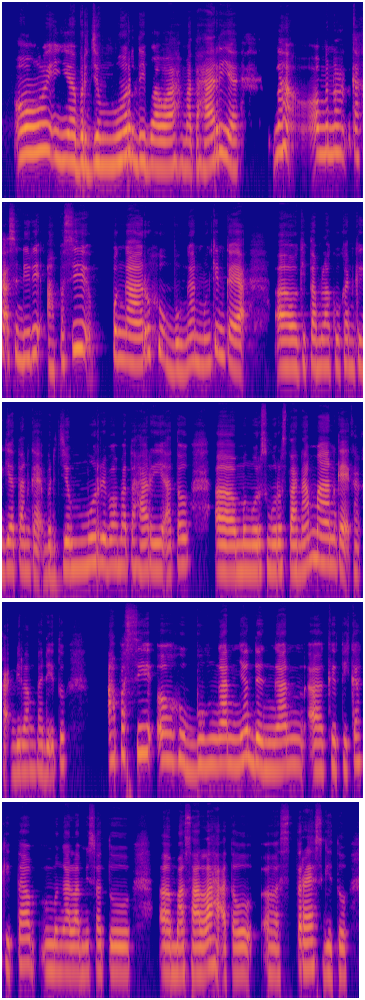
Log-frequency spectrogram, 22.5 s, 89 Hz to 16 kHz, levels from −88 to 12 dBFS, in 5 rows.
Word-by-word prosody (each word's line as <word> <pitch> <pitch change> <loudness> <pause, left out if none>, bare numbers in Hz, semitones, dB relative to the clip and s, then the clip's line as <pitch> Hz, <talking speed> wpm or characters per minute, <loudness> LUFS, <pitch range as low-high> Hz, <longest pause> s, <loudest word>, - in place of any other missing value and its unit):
Oh 295 +4 +7
iya 245 -6 +2
berjemur 225 +4 +4
di 230 -1 0
bawah 205 0 +3
matahari 210 +6 +1
ya? - - -8 0.5
Nah, 305 +1 +2 0.2
eee, 285 - +4
menurut 295 -1 0
Kakak 275 -1 0
sendiri 270 +1 -3
apa 200 +2 -7
sih 325 +8 +3 0.3
pengaruh 245 0 +3
hubungan 200 -2 -4
mungkin 225 +7 -4
kayak, 200 -6 +2 0.4
eee, 205 0 +5
kita 215 0 -3
melakukan 205 0 -5
kegiatan 195 -2 -3
kayak 165 -2 -6
berjemur 195 +6 -1
di 220 - +2
bawah 205 0 -4
matahari 195 -2 -2
atau, 210 +5 -4 0.3
eee, 180 -1 +5
mengurus-ngurus 185 +1 -1
tanaman 215 +4 +2
kayak 190 -2 0
Kakak 175 0 -6
bilang 185 +1 -4
tadi 175 -1 -4
itu, 220 - -3 0.5
apa 245 +5 -2
sih, 290 +1 -1
eee, 245 0 0
hubungannya 215 +1 0
dengan, 200 0 +1
eee, 190 0 -1
ketika 205 +3 -6
kita 215 0 -3
mengalami 180 -1 -2
suatu, 175 -1 -1 0.4
eee, 175 -1 +3
masalah 170 +4 +4
atau, 170 +5 -1
eee, 165 -1 -4
stres 195 +1 0
gitu? 170 -1 -4
205 Hz, 140 wpm, -24 LUFS, 185-230 Hz, 0.5 s, Oh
